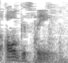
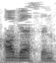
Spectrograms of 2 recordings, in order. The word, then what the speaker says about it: Augustine: One of the first men to write of legislated morality was Augustine, or Augustine, whatever you want to call him. Augustine is how you pronounce his name, but now these hotshots, Augustine.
